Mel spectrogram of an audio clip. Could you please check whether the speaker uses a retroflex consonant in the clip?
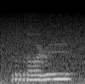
yes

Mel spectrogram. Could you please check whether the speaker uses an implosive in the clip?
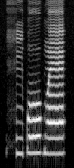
yes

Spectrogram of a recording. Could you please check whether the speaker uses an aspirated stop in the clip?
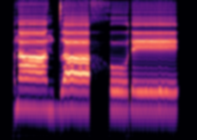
no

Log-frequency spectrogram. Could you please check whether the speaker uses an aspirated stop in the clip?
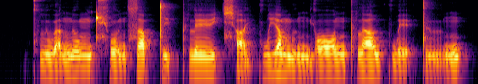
yes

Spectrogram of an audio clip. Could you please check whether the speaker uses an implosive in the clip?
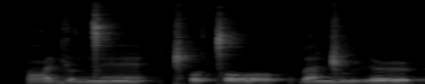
yes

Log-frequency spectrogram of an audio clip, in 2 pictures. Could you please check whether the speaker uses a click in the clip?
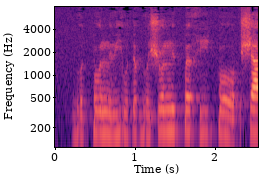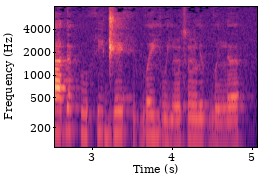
no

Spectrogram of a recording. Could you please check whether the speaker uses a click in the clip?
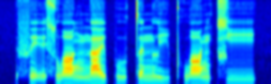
no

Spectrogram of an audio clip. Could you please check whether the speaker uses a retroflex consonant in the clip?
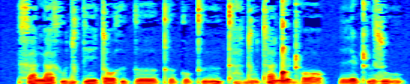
yes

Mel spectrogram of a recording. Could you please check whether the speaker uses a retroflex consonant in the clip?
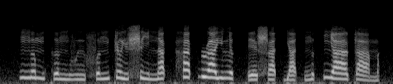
yes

